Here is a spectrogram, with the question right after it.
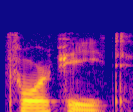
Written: four-peat

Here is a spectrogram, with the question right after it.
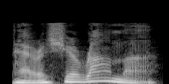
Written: parashurama

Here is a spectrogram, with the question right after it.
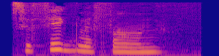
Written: sphygmophone

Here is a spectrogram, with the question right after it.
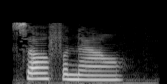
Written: sulfonal

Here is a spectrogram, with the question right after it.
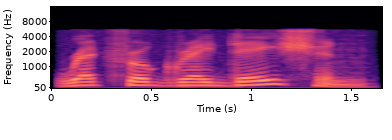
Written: retrogradation

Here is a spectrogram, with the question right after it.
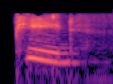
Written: pede

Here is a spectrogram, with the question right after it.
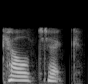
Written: Celtic

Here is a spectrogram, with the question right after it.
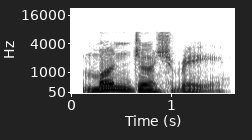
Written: manjusri

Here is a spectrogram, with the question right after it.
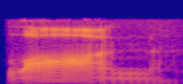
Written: lawn

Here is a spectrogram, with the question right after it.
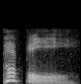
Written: peppy

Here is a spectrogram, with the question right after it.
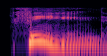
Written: fiendlike

